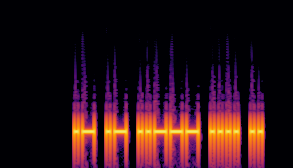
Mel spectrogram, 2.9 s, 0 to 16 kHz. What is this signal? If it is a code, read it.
Morse code, heard as a keyed tone, about 26 wpm, 700 Hz. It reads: AA2HI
